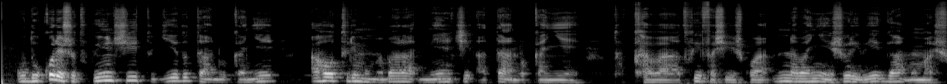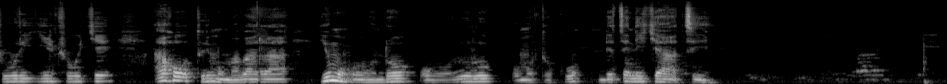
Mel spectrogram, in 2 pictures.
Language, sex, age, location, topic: Kinyarwanda, female, 18-24, Nyagatare, education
